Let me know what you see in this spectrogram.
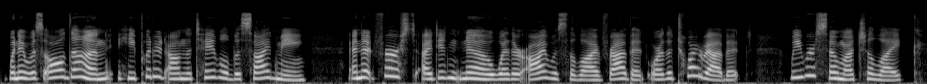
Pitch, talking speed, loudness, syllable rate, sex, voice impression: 265 Hz, 225 wpm, -17 LUFS, 5.5 syllables/s, female, feminine, adult-like, slightly relaxed, slightly bright, soft, muffled, intellectual, friendly, elegant, kind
